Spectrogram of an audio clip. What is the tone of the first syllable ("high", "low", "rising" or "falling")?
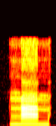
low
